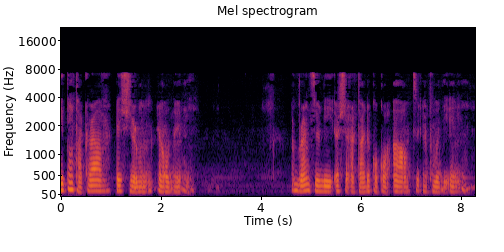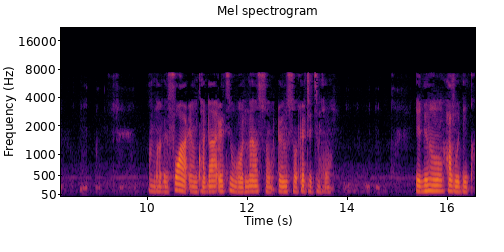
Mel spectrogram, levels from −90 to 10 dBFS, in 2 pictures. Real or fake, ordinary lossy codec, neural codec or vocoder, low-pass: fake; MP3, 32 kbps; autoencoder, 22.05 kHz, a latent of 192 numbers a frame, VITS, trained on one speaker; 7.2 kHz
